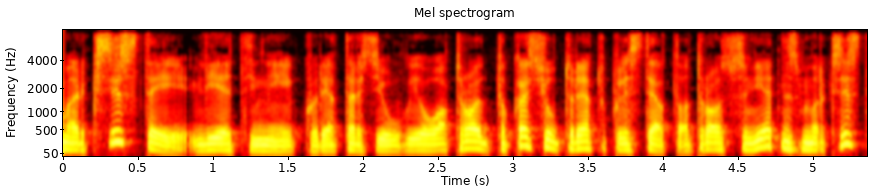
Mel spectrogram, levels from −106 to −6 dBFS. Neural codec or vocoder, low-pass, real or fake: codec, 16 kHz, 2 kbps, FunCodec, trained on LibriTTS, 25 frames a second; 7.2 kHz; fake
